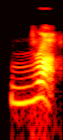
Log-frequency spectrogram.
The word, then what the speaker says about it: rupture: Có nghĩa là cũng là letter U, nhưng mà ở trong cái syllable thứ nhất, rup, thì chúng ta đọc âm short U sound. Nhưng mà cái chữ thì chúng ta đọc schwa sound.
